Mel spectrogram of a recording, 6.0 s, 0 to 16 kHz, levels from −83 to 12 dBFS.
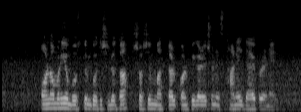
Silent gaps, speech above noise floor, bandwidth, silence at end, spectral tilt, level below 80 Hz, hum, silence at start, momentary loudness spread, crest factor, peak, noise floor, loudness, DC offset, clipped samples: none; 31 dB; 9.2 kHz; 0.55 s; -8 dB/octave; -68 dBFS; none; 0.8 s; 9 LU; 16 dB; -12 dBFS; -58 dBFS; -28 LUFS; under 0.1%; under 0.1%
